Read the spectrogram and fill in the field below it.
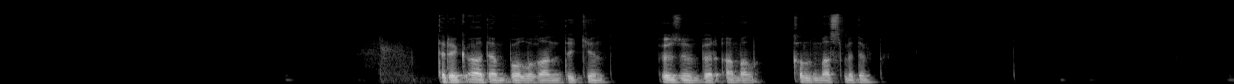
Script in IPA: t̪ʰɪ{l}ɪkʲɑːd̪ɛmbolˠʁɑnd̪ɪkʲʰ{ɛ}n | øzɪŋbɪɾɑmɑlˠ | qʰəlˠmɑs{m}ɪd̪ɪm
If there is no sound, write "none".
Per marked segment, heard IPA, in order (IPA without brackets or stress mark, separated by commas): ɾ, i, m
